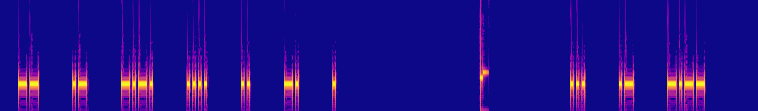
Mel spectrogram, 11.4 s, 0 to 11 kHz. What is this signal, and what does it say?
Morse code, heard as a keyed tone, about 28 wpm, spaced as for 13 wpm, 700 Hz. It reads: MACHINE SAY
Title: 4x Character Spacing - Top 500 Words - 28wpm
